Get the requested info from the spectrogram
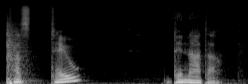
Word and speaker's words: Pastel de Nata: Pastel, aber ich glaube, das L hat im Portugiesischen eher so ein U. Die sagen auch nicht Portugal, sondern Portugal. natürlich viel portugiesischer ausgesprochen, deswegen würde ich sagen, Pasteu de Nata.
